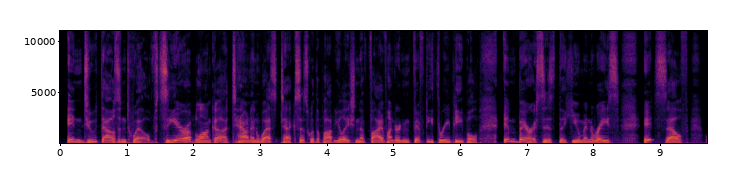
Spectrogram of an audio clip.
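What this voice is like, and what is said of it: Radio announcer voice. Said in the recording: “This next one requires a radio voice.”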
